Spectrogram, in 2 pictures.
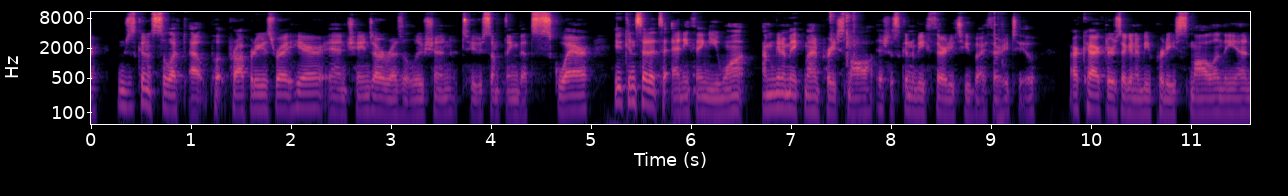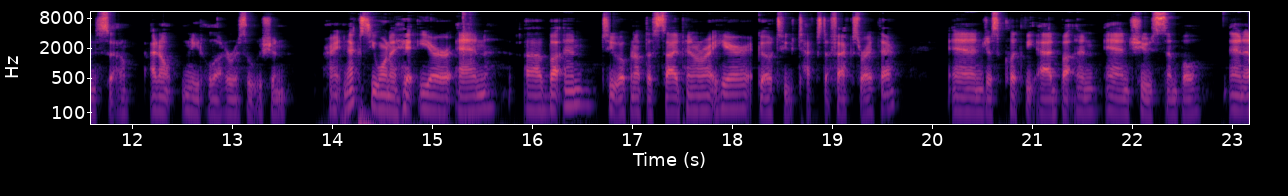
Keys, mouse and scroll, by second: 0.9 click, 3.3 click, 15.3 n, 18.7 click, 21.4 click, 21.7 click.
